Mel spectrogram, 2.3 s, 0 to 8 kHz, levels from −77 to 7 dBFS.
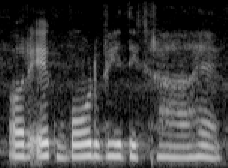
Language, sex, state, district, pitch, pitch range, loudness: Hindi, female, Jharkhand, Deoghar, 210 Hz, 205-220 Hz, -15 LUFS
